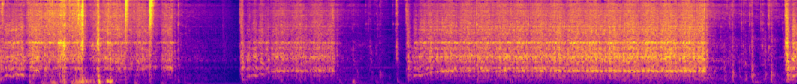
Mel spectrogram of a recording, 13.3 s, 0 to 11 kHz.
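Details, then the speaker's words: 1972 Chevy K10 4x4, 350 V8, single-pumper carburettor, sat over 20 years, good fuel pressure: catches, dies, then runs unevenly and won't idle, acting like over-fuelling; dirty carburettor needle and seat suspected; over-fuelling. "It sounds like it's acting like it's over fueling, not wanting to idle."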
